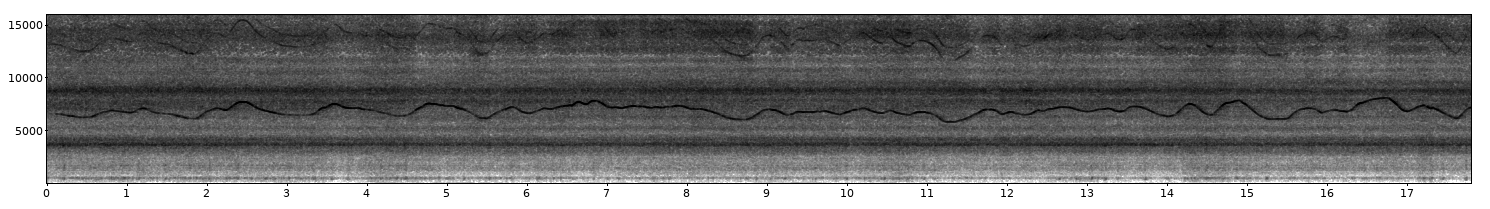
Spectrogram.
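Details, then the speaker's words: Steady high-pitched whine, rising and falling slightly in pitch, of a dental handpiece fitted with a different bur widening the access opening; simulated root canal on an extracted three-canal tooth assumed deeply decayed. "먼저 저희 치과에서 쓰는 이런 핸드피스라는 기구에 버라는 기구를 끼워서 이제 갈아내는 기구인데요."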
